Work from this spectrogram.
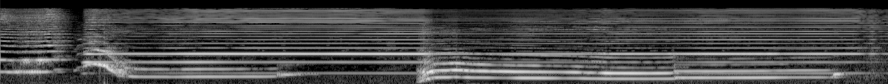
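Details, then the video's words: Great Dane puppy Rupert, aged five and a half months, howls along on first hearing a harmonica; two sliding, wavering howls rise and fall over sustained steady harmonica chords. "Great Dane Puppy Rupert - Accompanies Harmonica"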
